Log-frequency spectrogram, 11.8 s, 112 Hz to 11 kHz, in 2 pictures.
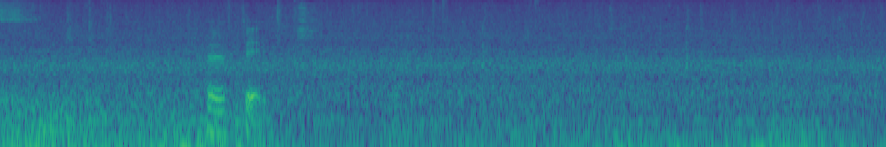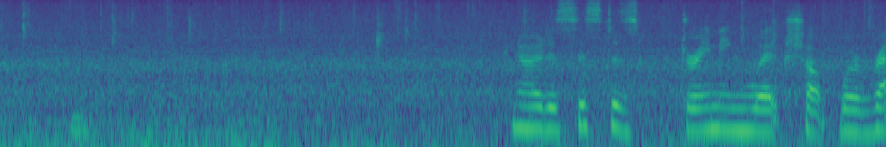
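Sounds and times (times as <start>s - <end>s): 
steady rain falling on leaves: 0.0s - 11.7s
speech: 1.4s - 2.1s, 9.3s - 11.7s.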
